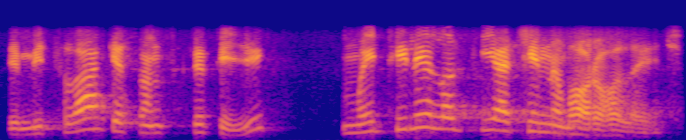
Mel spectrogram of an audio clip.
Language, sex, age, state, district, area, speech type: Maithili, male, 30-45, Bihar, Purnia, rural, conversation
